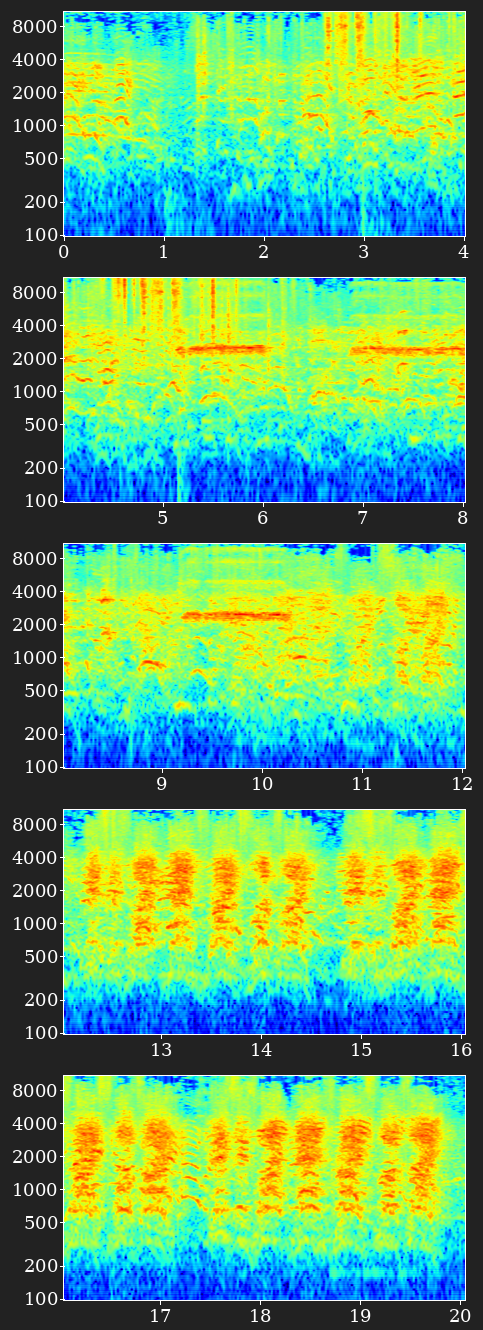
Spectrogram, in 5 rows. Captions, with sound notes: [ALL SHOUTING] [WHISTLE BLOWING] [CROWD] THIS 1S WHAT MEN'S RIGHTS LOOK LIKE'.! THIS IS WHAT MEN'S RIGHTS LOOK LIKE! THIS IS WHAT MEN'S RIGHTS LOOK LIKE! THIS IS WHAT MEN'S RIGHTS LOOK LIKE!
